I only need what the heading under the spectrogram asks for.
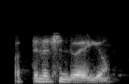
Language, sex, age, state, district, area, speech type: Malayalam, male, 60+, Kerala, Idukki, rural, conversation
